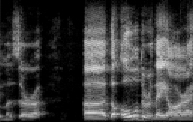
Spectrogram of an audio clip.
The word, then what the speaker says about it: Missouri: The younger they are, they'll say Missouri. And then, people that are not from here, they say misery. So what is is Dylan the old fart that's saying Missouri? How do you say it, Dylan? No, I don't say Missouri. I say Missouri, but okay. Missouri is more southern. It's more in the boot hill and more towards Arkansas.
